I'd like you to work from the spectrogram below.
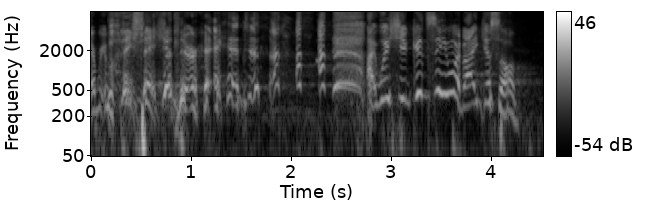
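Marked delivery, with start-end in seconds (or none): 2.7-4.2 fast speech, laughing through the words. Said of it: "Forgive me for laughing".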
